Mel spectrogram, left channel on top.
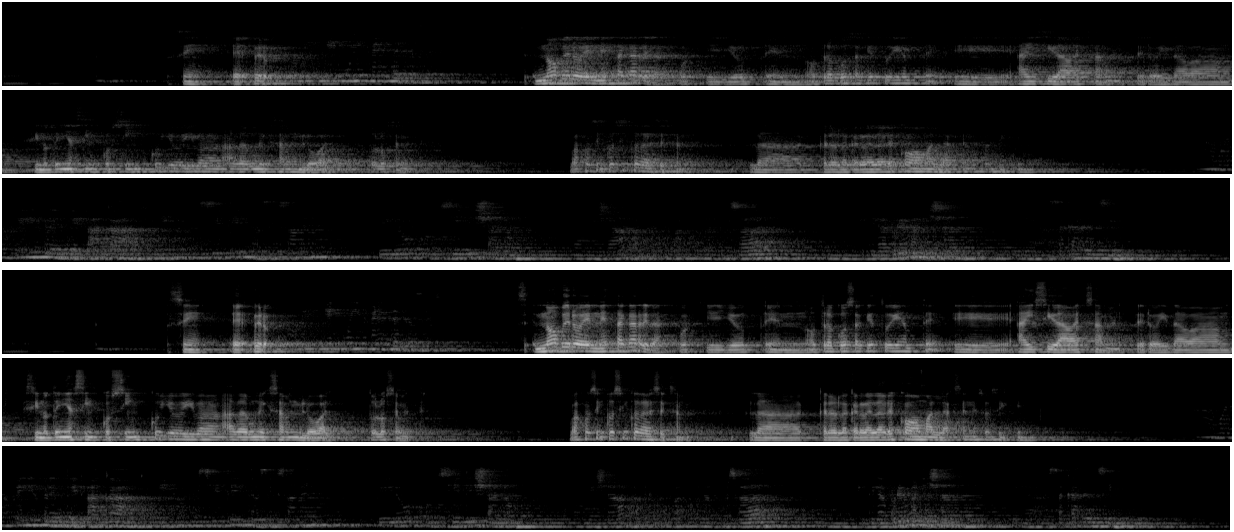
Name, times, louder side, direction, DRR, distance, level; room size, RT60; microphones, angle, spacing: voice 1, 1.7-2.0 2.3-2.7 5.2-15.6 16.0-16.4 18.0-19.2 19.8-22.7, right 5 dB, 85° right, 10 dB, 0.3 m, -31 dB
voice 2, 2.3-4.7 18.8-19.1 20.9-21.3 24.2-27.8 28.3-29.9 30.2-32.3 32.7-34.3 34.7-35.7, equal, 65° right, -4 dB, 2.4 m, -46 dB
9.4 x 9.2 x 3.5 m, 2.3 s
head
